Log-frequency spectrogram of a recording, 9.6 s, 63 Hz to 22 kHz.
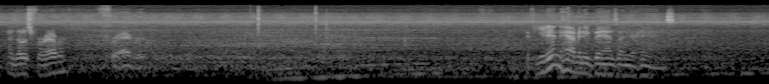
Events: [0.00, 9.62] wind
[0.06, 0.94] man speaking
[1.25, 2.25] man speaking
[1.76, 9.62] motor vehicle (road)
[3.15, 3.25] tick
[3.87, 4.12] tick
[4.98, 5.06] tick
[6.51, 8.51] man speaking

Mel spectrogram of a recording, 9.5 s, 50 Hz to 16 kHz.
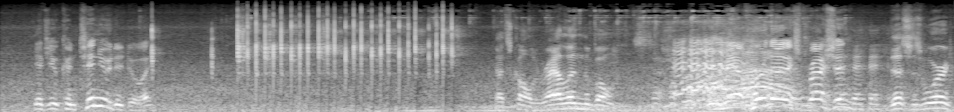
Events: [0.00, 9.54] background noise
[2.07, 2.14] tick
[2.34, 4.63] music
[8.53, 9.02] laughter
[8.87, 9.54] male speech

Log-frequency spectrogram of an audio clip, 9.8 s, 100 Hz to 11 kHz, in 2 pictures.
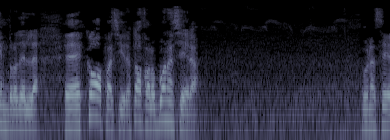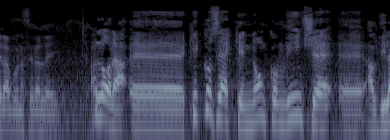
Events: [0.00, 0.48] man speaking
[0.00, 9.75] conversation
[0.00, 9.75] mechanisms
[0.48, 0.78] breathing
[0.80, 2.47] man speaking
[2.40, 4.45] bird vocalization
[4.23, 4.36] tick
[4.52, 5.62] man speaking
[5.84, 5.94] tick
[5.97, 7.69] man speaking
[7.82, 8.97] man speaking
[9.10, 9.75] man speaking

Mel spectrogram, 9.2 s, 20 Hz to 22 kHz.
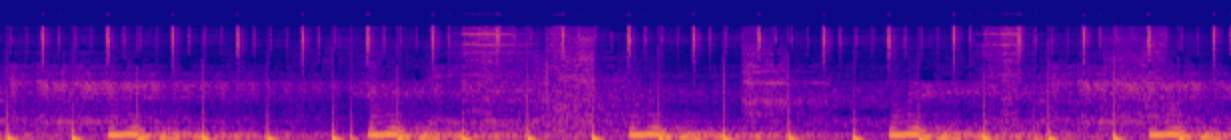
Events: [0.00, 9.23] music

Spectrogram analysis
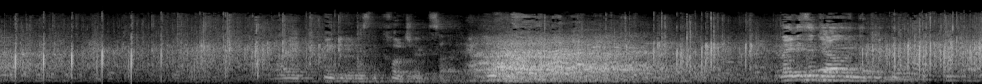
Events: [0.00, 9.82] background noise
[0.10, 0.20] clapping
[0.36, 0.48] clapping
[0.64, 0.72] clapping
[0.92, 1.03] clapping
[1.23, 1.30] clapping
[1.55, 1.65] clapping
[1.82, 2.26] clapping
[2.41, 2.54] clapping
[2.75, 2.87] clapping
[2.78, 4.70] man speaking
[3.09, 3.38] clapping
[3.53, 3.74] clapping
[4.62, 7.46] laughter
[5.36, 6.29] clapping
[6.50, 7.60] clapping
[6.78, 9.82] crowd
[7.79, 8.93] man speaking
[8.58, 9.82] clapping

